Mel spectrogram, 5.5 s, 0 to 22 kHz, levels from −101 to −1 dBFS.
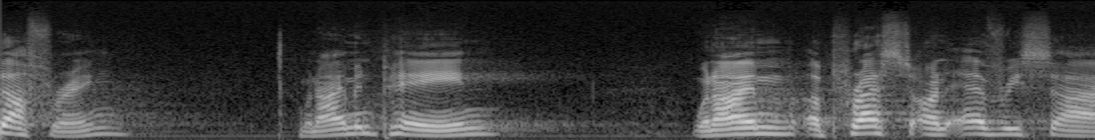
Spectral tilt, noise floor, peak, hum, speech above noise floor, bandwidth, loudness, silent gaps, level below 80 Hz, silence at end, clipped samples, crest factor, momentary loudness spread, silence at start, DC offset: -5.5 dB/octave; -64 dBFS; -8 dBFS; 60 Hz at -65 dBFS; 36 dB; over 20 kHz; -28 LUFS; none; -74 dBFS; 0 s; under 0.1%; 22 dB; 18 LU; 0 s; under 0.1%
